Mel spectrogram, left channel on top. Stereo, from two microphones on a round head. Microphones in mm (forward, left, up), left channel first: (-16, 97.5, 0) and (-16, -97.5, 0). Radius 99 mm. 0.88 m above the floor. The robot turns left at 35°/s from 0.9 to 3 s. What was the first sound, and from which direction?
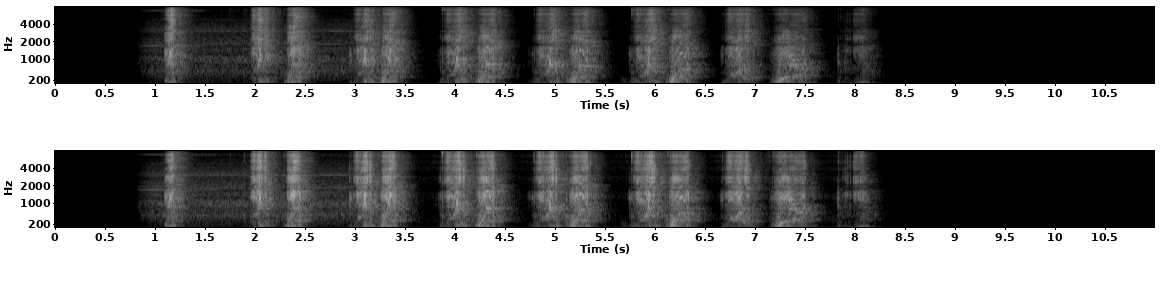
A zipper, centre (ahead or behind).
